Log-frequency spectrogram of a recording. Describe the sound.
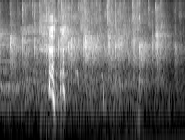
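Scattered audience applause patters along steadily at a moderate level, with a brief voice rising over it about a second in and murmured talk continuing underneath.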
